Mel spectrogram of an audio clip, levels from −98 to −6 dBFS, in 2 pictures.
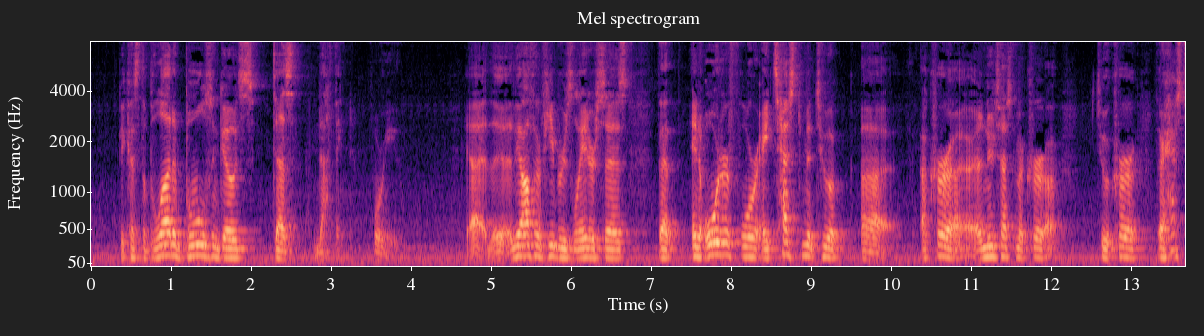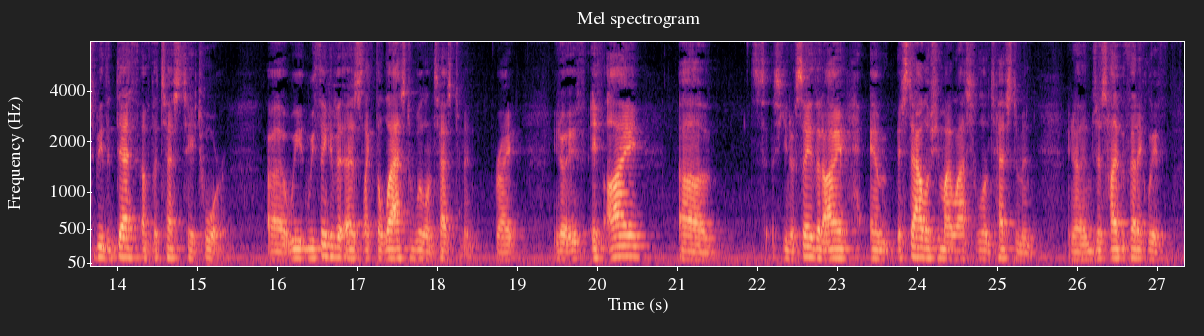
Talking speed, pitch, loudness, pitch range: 180 wpm, 120 Hz, -25 LUFS, 110-130 Hz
